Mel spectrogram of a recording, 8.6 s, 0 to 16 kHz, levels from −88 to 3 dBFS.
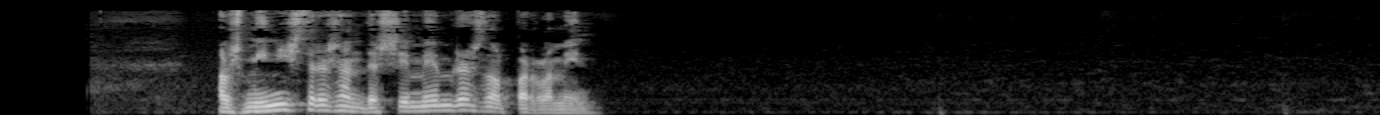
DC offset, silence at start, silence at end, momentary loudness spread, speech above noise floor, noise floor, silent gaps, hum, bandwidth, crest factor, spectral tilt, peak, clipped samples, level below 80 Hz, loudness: under 0.1%; 1.35 s; 4.9 s; 9 LU; 49 dB; -69 dBFS; none; none; 11.5 kHz; 24 dB; -4 dB/octave; 0 dBFS; under 0.1%; -56 dBFS; -20 LUFS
